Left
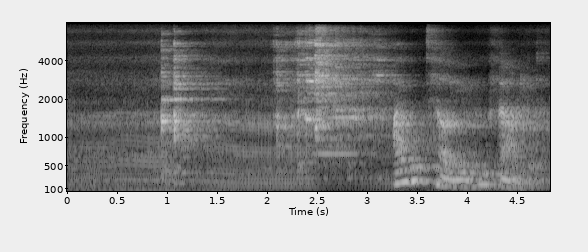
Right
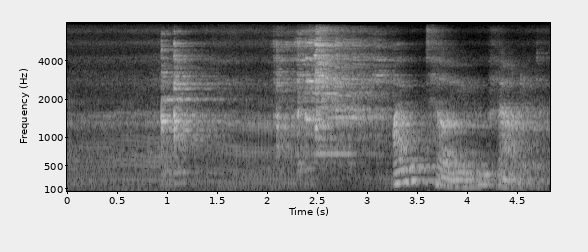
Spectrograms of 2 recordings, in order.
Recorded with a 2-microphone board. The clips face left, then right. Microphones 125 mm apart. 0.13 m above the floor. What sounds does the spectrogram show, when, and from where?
0.9 s dishes clattering: 15° left (ahead or behind), 0.9 m
3.2 s a woman speaking: 20° right (ahead or behind), 1.5 m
